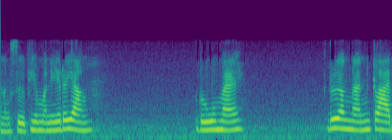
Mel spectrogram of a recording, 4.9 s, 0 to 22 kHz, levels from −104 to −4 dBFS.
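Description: No technical faults can be heard in this speech recording.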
